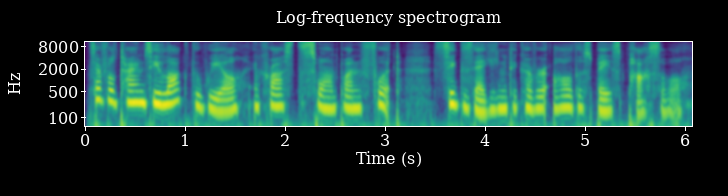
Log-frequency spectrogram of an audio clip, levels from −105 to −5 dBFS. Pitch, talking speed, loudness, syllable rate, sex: 195 Hz, 190 wpm, -18 LUFS, 5.6 syllables/s, female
